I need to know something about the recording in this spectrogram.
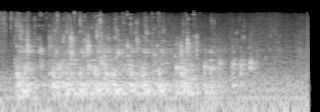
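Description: Water gurgling and glugging as it pours, with an irregular bubbling that cuts off suddenly near the end.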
